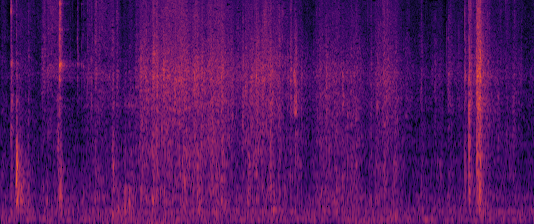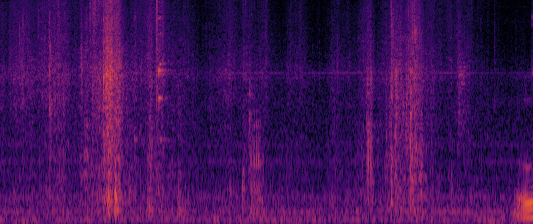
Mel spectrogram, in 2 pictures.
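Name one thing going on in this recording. Cardboard flaps rustle and crinkle as a box is opened.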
